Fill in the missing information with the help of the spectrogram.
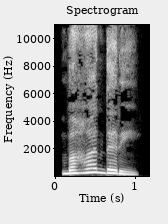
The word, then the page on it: ಬಹಾದ್ದರಿ: bahāddari; Kannada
